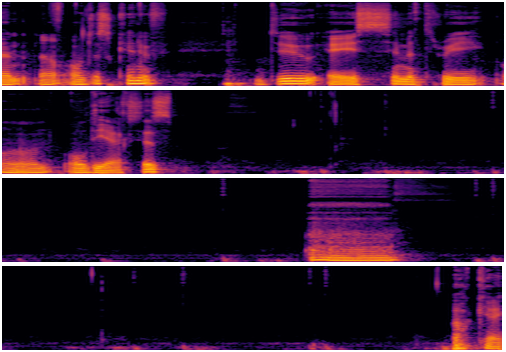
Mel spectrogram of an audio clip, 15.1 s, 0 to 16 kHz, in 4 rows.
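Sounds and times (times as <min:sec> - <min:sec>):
computer mouse clicks: 0:05.9 - 0:07.7, 0:11.1 - 0:12.9, 0:13.6 - 0:13.9
person humming or sighing: 0:09.8 - 0:10.7.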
